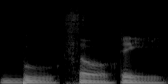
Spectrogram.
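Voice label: "buthori", concatenated syllables; Affixing experiment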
